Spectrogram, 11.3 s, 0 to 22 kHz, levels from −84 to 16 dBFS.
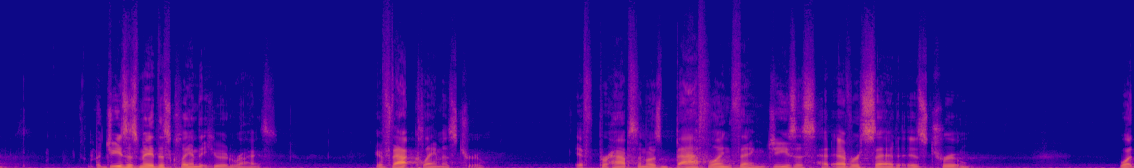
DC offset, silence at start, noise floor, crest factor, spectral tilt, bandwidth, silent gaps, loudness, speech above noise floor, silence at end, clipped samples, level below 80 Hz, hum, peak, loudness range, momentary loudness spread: under 0.1%; 0 s; -57 dBFS; 26 dB; -5 dB/octave; 19.5 kHz; none; -27 LUFS; 31 dB; 0 s; under 0.1%; -52 dBFS; none; -4 dBFS; 3 LU; 17 LU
